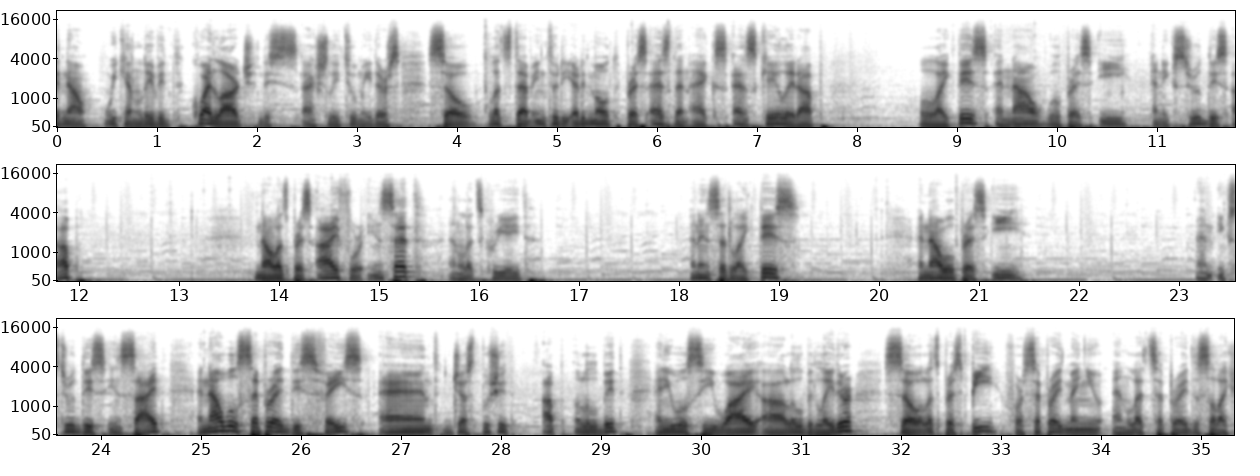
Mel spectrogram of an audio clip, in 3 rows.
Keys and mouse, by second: 4.2 Tab, 5.7 s, 6.0 x, 8.8 click, 9.2 middle click, 10.1 e, 12.6 click, 13.1 middle click, 14.2 middle click, 19.8 click, 20.7 e, 23.1 click, 24.1 middle click, 32.5 p.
